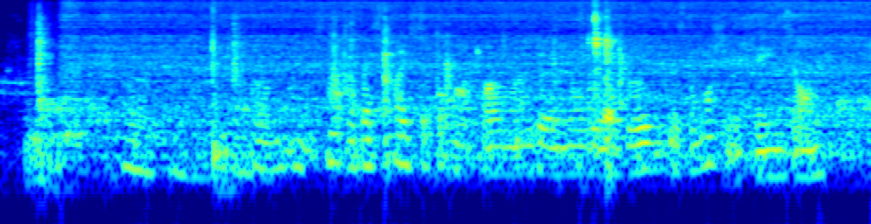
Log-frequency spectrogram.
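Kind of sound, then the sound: household object, tumble dryer running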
